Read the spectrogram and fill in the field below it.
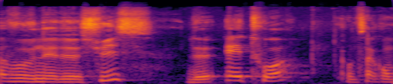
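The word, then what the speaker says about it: Etoy: Alors Dorian Rappa, vous venez de Suisse, de Étoile, comme ça qu'on prononce, Tout à fait.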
